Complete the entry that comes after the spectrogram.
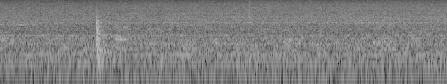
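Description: Diced onion frying in butter in a stainless steel skillet, a steady sizzle. About a second in there is a single sharp knock of the wooden spoon against the pan.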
